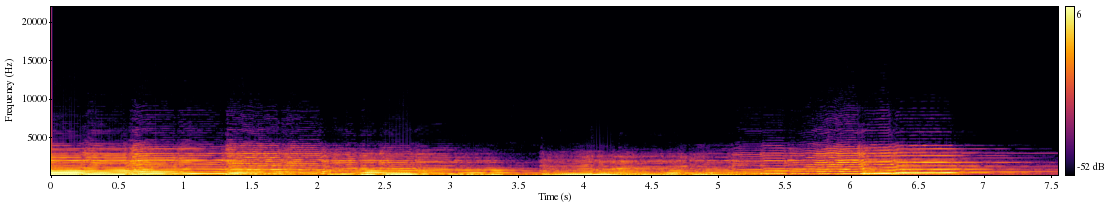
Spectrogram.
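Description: Background music played on bowed strings, cello-like, with several held notes sounding together and changing, fading out near the end.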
